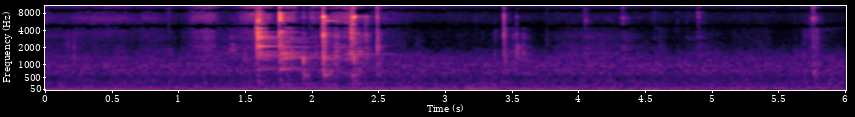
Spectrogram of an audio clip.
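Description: A cluster of sharp metallic clinks with a short ring, about a second and a half to two and a half seconds in, then a few single light clicks, over a low steady hum.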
